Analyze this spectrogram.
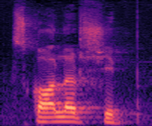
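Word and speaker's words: scholarship: ship ಸ್ಕಾಲರ್ ಸ್ಕಾಲರ್ ship S ಸಿ ಎಚ್ ಇದೆ ಅಲ್ಲಿ ಅಲ್ಲಿ ನಾವು ಉಚ್ಚಾರಣೆ ಮಾಡೋದು ಏನು ಎರಡೇ ಸೌಂಡು ಸ ಮತ್ತೆ ಕ ಸೋ ಸಿ ಎಚ್ ಅನ್ನ ನಾವು ಕ ಅಂತ ಯೂಸ್ ಮಾಡ್ತೀವಿ ಎಸ್ ಅನ್ನ ಹಾಗೆ ಹೇಳ್ತಿವಿ ಸ್ಕ ಸ್ಕಾಲರ್ ಸ್ಕಾಲರ್ ಸ್ಕಾಲರ್ ಶಿಪ್ ಇಲ್ಲಿ ಶಿಪ್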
